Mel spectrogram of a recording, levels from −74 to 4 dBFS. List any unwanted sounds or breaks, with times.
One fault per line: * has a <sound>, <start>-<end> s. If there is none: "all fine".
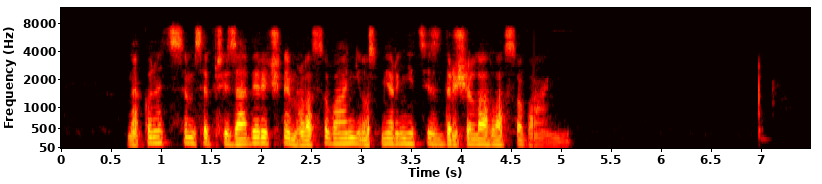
all fine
